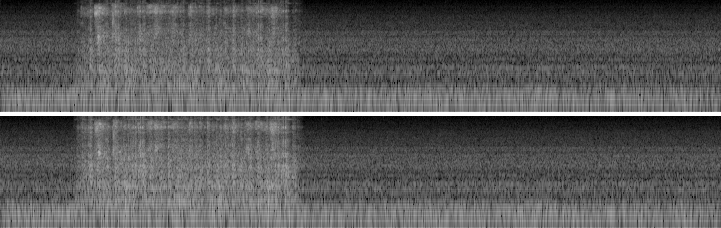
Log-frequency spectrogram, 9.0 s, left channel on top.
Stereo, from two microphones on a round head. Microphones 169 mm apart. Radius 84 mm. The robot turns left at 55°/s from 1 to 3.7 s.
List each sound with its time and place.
1.0 s scissors: 80° left, 7 m; by 3.6 s 55° right (ahead or behind), 7 m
